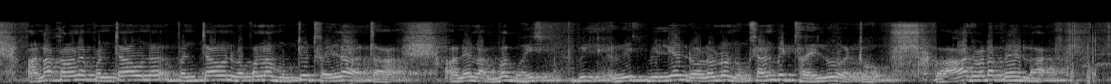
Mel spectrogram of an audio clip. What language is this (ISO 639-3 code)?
guj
